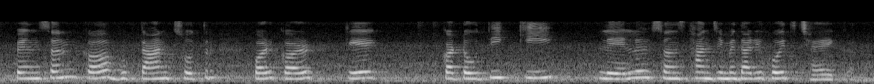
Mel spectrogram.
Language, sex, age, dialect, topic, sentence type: Maithili, female, 18-24, Southern/Standard, banking, question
